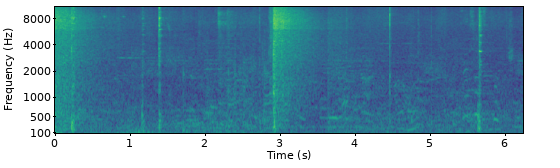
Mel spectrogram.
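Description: Two sharp cracks about three seconds apart, each trailing off over about half a second, with a few fainter clicks between them.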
